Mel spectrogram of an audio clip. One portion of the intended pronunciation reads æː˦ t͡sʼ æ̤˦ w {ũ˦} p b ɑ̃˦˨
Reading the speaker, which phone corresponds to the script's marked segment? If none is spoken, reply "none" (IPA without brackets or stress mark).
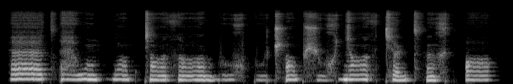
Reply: ũ˨˩˦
